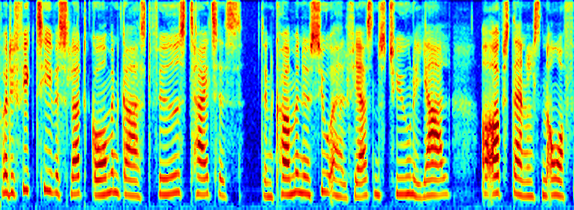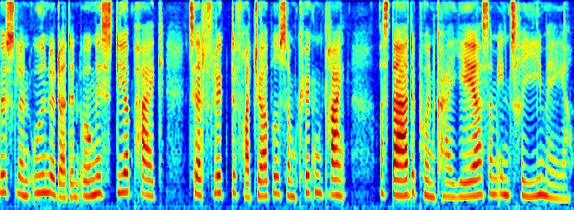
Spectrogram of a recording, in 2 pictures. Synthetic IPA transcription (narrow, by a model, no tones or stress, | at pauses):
pʰɒ̽ɾe̝fiɡ̥t͡sʰḭʋəslɒ̽d̥ɡ̥ɒːmənɡ̥ɑ̈ːsd̥føːðˠəst͡sʰɑ̈ɪt͡sʰes | d̥enkʰɒ̽mənəsyʊ̰ɒ̽ɦælfjæɐsən̩st͡sʰyːʊnəjɑ̰̈ːl | ʔɒ̽ʔɒ̽b̥sd̥æn̰l̩sn̩ʔɒʊ̰ɐføslənuð̞ˠnødɐd̥enʔɔ̽ŋəsd̥iɐpʰɑ̈ɪɡ̥ | t͡sʰe̝læd̥fløɡ̥̚d̥əfʁɑ̈d̥jɒ̽b̥ð̩ˠsɒ̽mkʰøɡ̥n̩d̥ʁɑ̈ŋ̰ | ɒ̽sd̥ɑ̈ːdəpʰɒ̽e̝nkʰɑ̈ieːɐsɒ̽me̝nt͡sʰʁiːəmɛɪɐ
